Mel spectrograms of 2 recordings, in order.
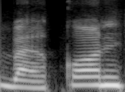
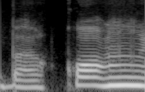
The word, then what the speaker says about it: Balkon: yang tadi kan masih apa balkon jadi balkong ya balkong iya Prancis ya itu Prof. Iya betul. Diserap dari bahasa Prancis.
